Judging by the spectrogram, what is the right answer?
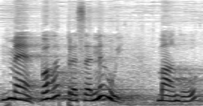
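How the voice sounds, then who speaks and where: A woman voicing a gracious, benevolent mother goddess in an animated moral story, giving blessings in a serene, measured way. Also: mid-range voice, echoey room, in a large hall. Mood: pleased, reassuring.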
